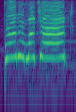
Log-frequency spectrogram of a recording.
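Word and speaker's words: Brütal Legend: So it's actually pronounced Brutal Legend? It's actually pronounced Brutal Legend!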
